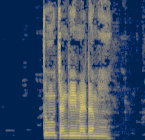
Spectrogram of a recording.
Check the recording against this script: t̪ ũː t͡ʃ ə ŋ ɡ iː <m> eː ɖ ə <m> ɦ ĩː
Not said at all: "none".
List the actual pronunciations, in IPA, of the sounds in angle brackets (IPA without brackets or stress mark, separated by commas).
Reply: m, m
